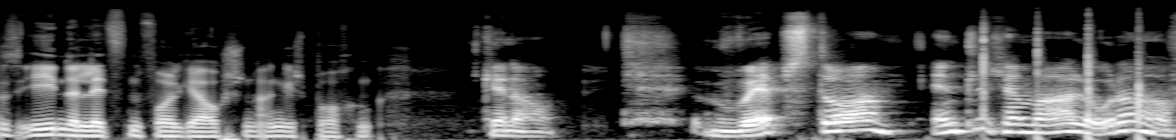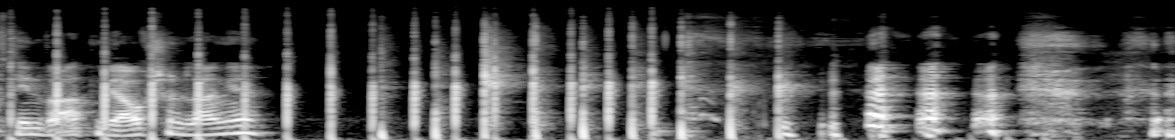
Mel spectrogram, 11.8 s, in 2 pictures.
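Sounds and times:
speech: 0.0 - 7.3, 10.0 - 10.6
applause sound effect: 4.9 - 10.0
laughter: 9.2 - 11.7.

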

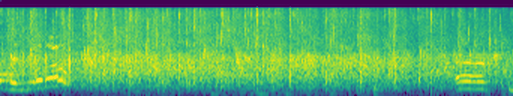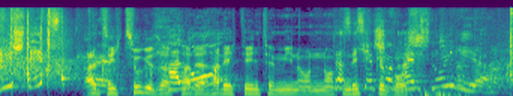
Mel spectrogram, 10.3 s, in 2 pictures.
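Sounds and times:
audience applause: 0.0 - 6.1
speech: 5.2 - 10.2.

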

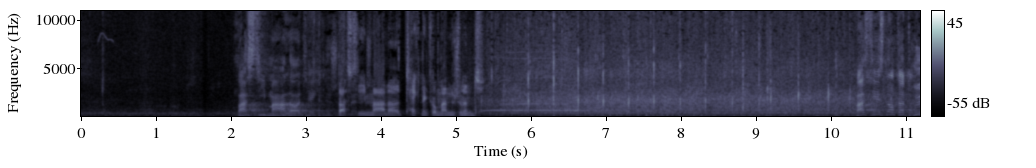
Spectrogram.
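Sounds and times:
speech: 2.1 - 5.7, 10.4 - 11.1
audience applause: 5.3 - 11.1.

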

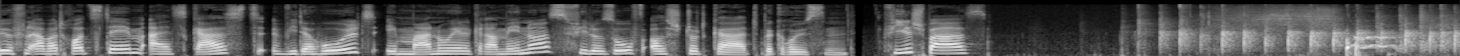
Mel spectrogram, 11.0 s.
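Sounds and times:
speech: 0.0 - 7.5
hand claps: 8.4 - 10.9.

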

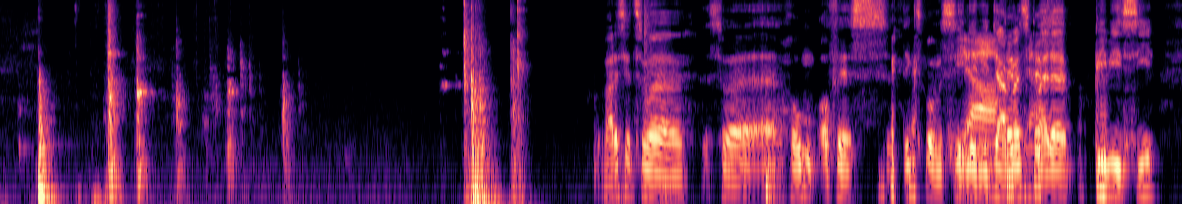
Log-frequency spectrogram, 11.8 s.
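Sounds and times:
wooden door knocks and thuds: 0.4 - 1.4, 4.6 - 5.4
door banging shut: 4.6 - 5.4
speech: 6.1 - 11.8
laughter: 8.6 - 11.3.

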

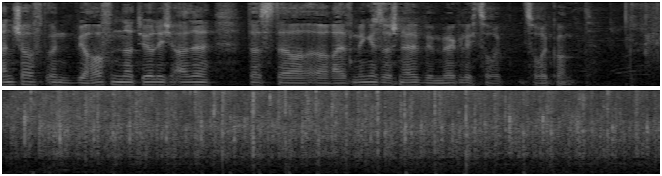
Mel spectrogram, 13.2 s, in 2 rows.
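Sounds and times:
speech: 0.0 - 5.9
audience applause: 6.3 - 13.1.

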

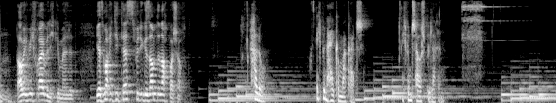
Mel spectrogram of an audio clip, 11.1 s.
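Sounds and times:
speech: 0.0 - 5.4, 6.3 - 9.4
doorbell ringing: 9.2 - 10.9.

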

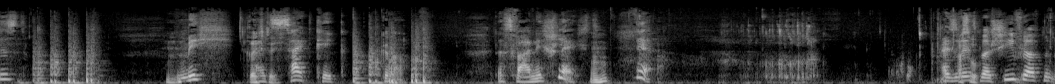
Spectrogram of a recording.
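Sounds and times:
speech: 0.0 - 0.4, 1.6 - 4.3, 5.0 - 6.7, 9.4 - 10.5
coffee sipped from reusable plastic cups: 7.0 - 9.4.

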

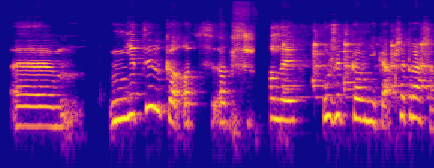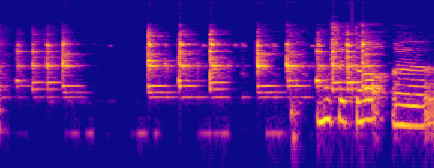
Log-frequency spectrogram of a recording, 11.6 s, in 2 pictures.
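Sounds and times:
speech: 0.2 - 6.0, 10.3 - 11.5
phone ringtone: 3.6 - 11.0.

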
